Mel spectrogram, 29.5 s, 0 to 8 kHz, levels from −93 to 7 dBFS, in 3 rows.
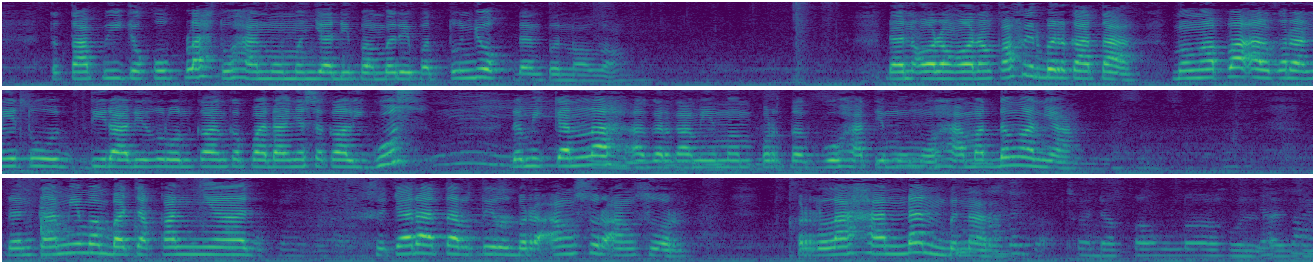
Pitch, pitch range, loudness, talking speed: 260 Hz, 235-280 Hz, -24 LUFS, 75 wpm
